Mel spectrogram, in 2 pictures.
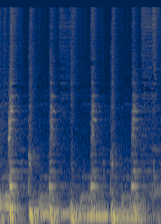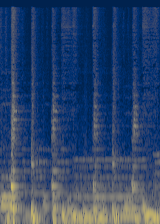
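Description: Live reggae band playing a heavy bass line under a steady beat, with sharp strokes about twice a second and electric guitar.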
